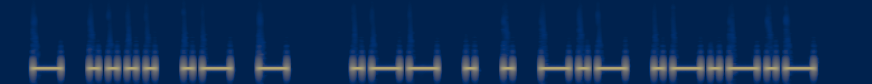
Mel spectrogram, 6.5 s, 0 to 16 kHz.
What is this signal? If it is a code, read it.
Morse code, heard as a keyed tone, about 17 wpm, 700 Hz. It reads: THAT WEEK.
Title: Sentences from Top 1000 Words - Review Part 2 - 17wpm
